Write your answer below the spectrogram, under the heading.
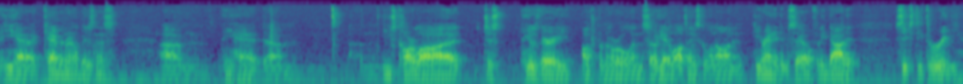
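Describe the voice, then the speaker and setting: A man speaks with an Appalachian accent at a very deep, low pitch. His intonation is monotone and flat, and his pace is moderate. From East Tennessee. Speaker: former parks and recreation director. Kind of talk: interview answer.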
